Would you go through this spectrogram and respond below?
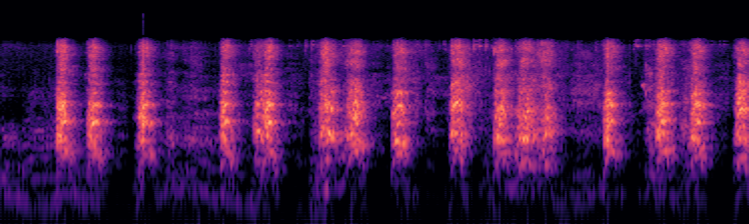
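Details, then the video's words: Playful Keeshond Loki chasing Spike, a mixed-breed companion, around the house, with a steady stream of rapid, sharp barks repeated roughly twice per second throughout. "Keeshond chasing a Mutt"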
